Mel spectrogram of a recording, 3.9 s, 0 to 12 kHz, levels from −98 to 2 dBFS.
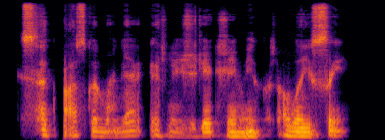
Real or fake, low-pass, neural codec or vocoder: fake; 10.8 kHz; codec, 24 kHz, 1 kbps, SNAC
